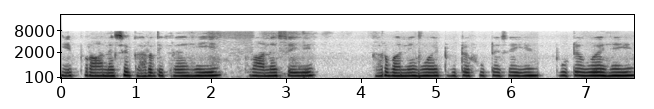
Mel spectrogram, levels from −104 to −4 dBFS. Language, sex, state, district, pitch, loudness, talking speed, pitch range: Hindi, female, Uttarakhand, Tehri Garhwal, 205 Hz, -15 LUFS, 165 wpm, 195-210 Hz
